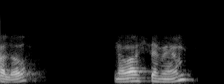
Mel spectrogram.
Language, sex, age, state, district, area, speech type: Gujarati, male, 30-45, Gujarat, Mehsana, rural, conversation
